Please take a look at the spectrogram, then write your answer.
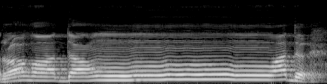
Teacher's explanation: رغدا، دال کے اوپر دو زبر ہے، آگے واو مشدد ہے حروف یرملون کا تو دال اور واو دونوں ملا کے پڑھیں گے، جہاں پر ادغام کریں گے غنے کے ساتھ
